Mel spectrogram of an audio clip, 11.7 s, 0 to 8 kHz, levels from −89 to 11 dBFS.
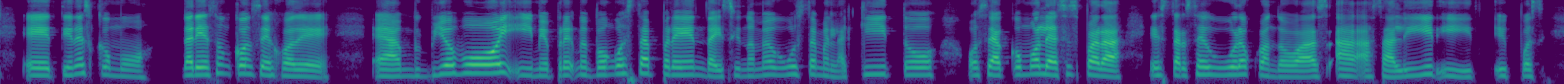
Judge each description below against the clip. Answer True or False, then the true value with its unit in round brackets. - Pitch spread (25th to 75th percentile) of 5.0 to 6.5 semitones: False (3.3 semitones)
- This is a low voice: False (225 Hz)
